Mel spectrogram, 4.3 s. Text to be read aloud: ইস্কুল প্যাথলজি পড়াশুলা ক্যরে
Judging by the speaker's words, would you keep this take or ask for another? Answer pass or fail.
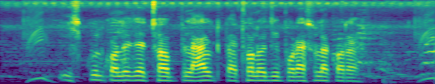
fail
